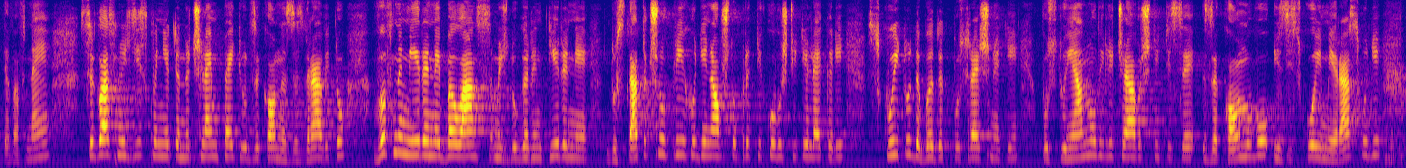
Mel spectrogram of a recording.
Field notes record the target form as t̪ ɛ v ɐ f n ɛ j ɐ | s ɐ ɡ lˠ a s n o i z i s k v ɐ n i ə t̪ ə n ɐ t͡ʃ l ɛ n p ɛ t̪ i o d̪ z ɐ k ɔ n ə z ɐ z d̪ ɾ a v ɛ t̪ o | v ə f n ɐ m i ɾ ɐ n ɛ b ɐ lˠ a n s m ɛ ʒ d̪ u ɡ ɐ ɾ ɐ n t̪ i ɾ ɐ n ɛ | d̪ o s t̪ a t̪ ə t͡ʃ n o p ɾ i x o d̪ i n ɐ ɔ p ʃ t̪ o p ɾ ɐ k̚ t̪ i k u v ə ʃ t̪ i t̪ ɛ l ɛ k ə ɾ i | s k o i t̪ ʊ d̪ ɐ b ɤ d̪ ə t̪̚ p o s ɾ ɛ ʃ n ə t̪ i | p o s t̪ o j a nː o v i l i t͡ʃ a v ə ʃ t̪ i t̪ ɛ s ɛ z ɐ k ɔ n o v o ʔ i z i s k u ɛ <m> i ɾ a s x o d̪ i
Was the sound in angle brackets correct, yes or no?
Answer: yes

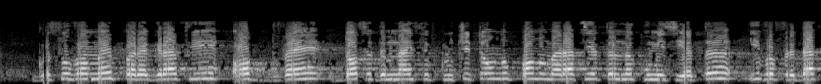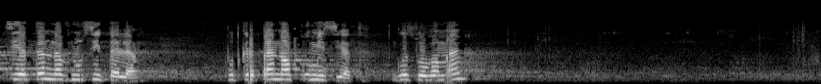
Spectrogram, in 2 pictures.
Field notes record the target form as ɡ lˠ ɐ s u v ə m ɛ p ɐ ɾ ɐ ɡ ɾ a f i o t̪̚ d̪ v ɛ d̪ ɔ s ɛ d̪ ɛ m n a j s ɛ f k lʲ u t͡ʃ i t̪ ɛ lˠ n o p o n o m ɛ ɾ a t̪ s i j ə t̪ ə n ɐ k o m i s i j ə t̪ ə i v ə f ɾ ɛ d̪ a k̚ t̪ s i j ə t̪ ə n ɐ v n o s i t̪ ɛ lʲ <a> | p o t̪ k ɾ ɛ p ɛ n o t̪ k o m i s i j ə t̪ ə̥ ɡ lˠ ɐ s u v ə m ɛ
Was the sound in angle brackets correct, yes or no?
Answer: no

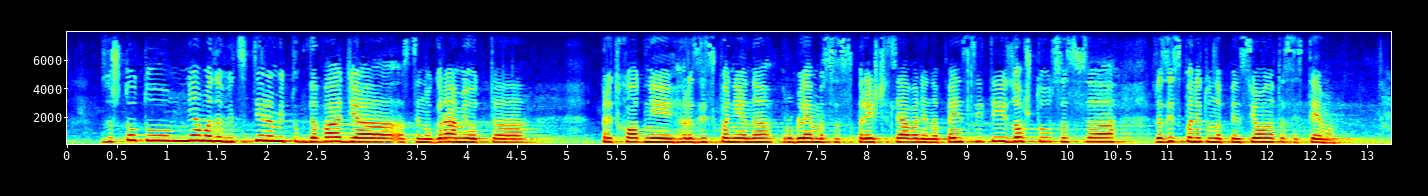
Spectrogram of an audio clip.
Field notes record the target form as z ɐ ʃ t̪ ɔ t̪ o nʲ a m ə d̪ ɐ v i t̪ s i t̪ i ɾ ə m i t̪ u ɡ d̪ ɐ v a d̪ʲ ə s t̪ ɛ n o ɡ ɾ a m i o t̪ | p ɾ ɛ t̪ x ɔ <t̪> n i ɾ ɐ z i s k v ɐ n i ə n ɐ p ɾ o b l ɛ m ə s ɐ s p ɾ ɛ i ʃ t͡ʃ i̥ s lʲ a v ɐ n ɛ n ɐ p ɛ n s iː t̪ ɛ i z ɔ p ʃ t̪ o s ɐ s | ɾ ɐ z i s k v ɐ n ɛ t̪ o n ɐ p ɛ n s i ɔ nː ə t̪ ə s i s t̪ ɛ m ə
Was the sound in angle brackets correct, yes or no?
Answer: no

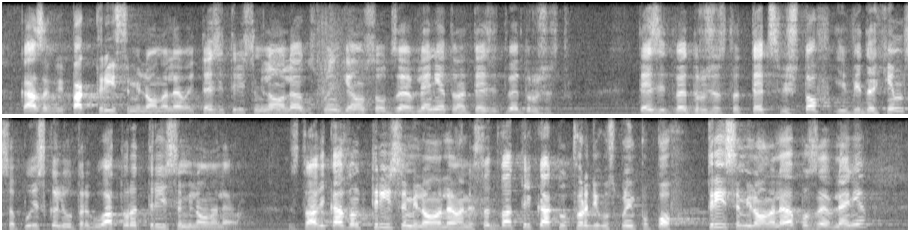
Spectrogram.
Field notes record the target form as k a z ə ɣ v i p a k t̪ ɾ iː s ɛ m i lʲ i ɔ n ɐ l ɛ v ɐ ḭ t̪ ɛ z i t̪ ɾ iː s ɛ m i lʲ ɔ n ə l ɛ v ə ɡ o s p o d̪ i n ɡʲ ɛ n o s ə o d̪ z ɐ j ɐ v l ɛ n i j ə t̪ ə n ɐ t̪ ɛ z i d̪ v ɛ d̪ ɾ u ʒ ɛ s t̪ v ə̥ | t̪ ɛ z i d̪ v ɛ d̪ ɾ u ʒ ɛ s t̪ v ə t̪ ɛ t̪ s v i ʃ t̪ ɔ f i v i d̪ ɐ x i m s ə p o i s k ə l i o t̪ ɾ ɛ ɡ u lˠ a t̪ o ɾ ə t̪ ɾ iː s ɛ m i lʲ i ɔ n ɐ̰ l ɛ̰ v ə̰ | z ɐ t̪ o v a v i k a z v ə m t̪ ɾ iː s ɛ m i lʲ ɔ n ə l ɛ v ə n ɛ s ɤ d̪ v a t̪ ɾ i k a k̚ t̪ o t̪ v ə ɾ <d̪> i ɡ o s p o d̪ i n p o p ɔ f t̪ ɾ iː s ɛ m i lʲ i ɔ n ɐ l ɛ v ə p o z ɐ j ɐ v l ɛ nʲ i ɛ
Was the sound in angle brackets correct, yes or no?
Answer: yes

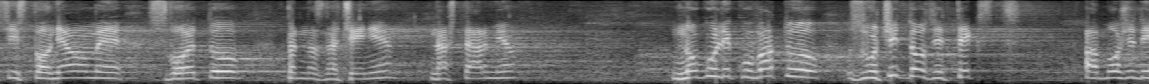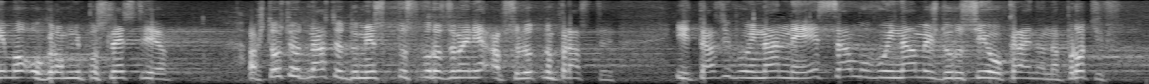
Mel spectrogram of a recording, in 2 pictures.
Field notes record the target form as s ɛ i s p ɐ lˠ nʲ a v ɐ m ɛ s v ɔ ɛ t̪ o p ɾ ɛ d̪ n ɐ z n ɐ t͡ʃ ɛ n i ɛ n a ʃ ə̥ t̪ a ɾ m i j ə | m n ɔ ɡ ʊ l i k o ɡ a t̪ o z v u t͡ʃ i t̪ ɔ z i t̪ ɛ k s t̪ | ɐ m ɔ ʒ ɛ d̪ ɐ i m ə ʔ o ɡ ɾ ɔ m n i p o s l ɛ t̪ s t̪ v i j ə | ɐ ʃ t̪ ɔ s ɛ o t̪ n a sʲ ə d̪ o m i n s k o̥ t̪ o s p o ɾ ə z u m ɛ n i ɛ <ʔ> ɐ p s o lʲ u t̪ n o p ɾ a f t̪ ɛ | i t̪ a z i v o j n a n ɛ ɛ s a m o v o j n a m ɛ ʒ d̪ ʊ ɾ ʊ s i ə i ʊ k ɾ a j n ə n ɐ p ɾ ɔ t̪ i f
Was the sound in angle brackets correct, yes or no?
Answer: yes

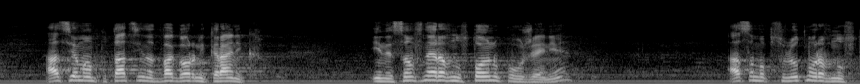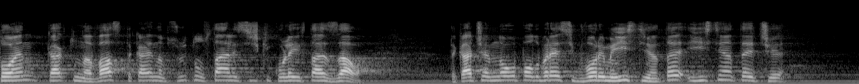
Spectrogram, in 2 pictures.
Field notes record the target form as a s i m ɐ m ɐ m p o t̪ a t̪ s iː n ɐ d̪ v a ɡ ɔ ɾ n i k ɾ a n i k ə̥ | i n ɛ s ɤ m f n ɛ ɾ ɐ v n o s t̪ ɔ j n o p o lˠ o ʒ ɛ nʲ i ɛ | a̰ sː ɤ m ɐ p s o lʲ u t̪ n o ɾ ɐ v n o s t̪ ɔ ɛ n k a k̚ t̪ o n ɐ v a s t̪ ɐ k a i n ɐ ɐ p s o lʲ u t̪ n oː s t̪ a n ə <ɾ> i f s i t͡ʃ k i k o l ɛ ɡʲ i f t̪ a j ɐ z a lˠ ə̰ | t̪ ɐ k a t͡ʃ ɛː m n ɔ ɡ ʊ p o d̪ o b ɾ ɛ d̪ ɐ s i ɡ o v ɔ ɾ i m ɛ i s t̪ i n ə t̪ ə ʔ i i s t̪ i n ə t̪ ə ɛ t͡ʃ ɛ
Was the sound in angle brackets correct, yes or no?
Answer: no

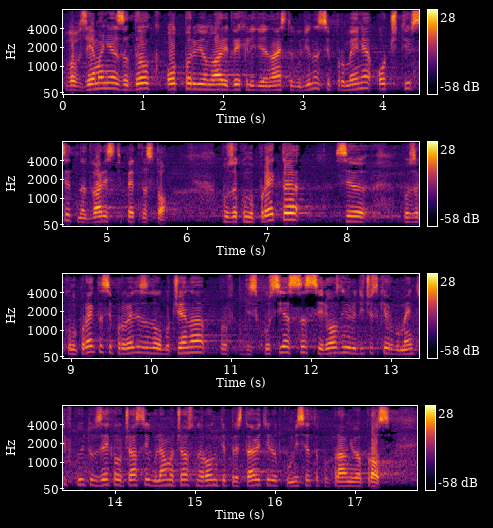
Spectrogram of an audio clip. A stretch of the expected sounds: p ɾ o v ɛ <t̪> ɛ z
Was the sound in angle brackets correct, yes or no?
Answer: no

